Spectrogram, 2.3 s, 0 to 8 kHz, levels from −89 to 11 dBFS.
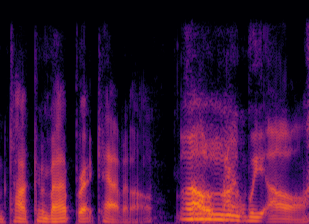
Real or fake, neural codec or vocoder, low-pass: fake; codec, 24 kHz, 3 kbps, HILCodec; 7.2 kHz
